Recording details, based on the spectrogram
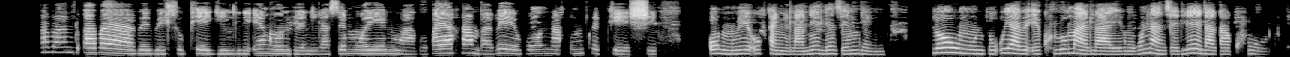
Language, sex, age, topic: North Ndebele, female, 25-35, health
